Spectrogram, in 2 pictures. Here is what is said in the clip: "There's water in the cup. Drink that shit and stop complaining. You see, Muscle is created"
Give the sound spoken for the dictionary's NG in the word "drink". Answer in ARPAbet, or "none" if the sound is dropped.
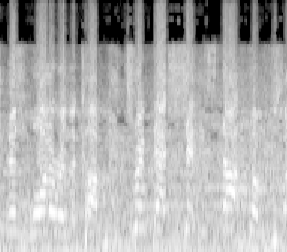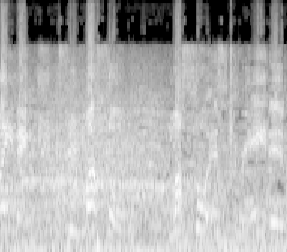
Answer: none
